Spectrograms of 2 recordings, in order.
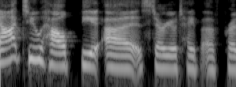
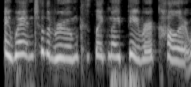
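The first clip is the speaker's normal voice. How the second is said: higher mock quote; 9 semitones higher, 3 dB louder, faster than usual. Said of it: "she's got a Southern accent, but I'm not gonna try".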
